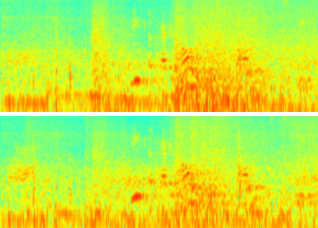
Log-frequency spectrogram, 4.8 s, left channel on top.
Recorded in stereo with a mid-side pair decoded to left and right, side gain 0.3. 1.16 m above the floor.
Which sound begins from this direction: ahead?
A woman speaking, at 1.9 s.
